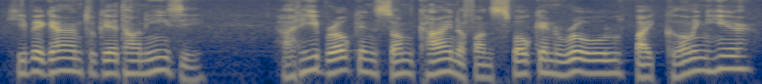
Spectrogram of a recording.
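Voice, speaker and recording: A man reading a fantasy adventure story aloud as scripted audiobook narration, in a measured, deliberate storytelling manner. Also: fairly high pitch, dry recording, lo-fi sound.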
